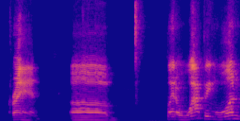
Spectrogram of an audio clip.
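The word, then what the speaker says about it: Krahn: the top ten uh brent cran uh but not spelled like the fun crayola crayon just k-r-a-h-n cran um played a whopping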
